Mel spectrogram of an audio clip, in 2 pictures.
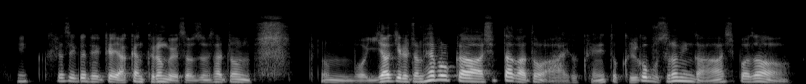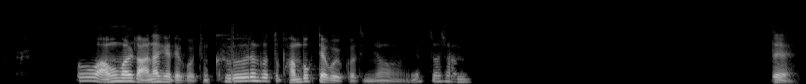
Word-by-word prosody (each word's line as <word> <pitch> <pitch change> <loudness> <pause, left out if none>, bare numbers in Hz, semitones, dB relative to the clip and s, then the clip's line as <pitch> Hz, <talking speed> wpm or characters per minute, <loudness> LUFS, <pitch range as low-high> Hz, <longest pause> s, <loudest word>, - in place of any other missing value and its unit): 그니 140 0 -13
그래서 155 0 -7
이거도 145 -2 -2
이렇게 - - +1
약간 - - 0
그런 135 -1 0
거여서 95 0 -2
좀 100 +2 -7
살 120 +1 -3
좀 115 -4 -3 0.7
좀 95 -4 -8
뭐 90 0 -7
'이야기를 145 - +4
좀 130 -1 -2
해 200 - +6
볼까?' 155 -11 +5
싶다가도 180 - +1
'아 80 +1 -8
이거 80 - -15
괜히 - - -8
또 - - -9
긁어 105 +12 -1
부스럼인가?' 155 -6 -3
싶어서 125 - -1 0.9
또 165 -3 +1
아무 125 +6 +5
말도 150 -1 +6
안 - - +4
하게 130 -2 +3
되고 95 -3 -4
좀 - - -11
그런 160 +4 0
것도 160 -1 -4
반복되고 115 -1 0
있거든요. 75 -1 -12
이것도 135 -1 -11
참 125 -5 -12 3.0
네. - - -2
130 Hz, 295 characters per minute, -24 LUFS, 100-150 Hz, 3.0 s, 해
